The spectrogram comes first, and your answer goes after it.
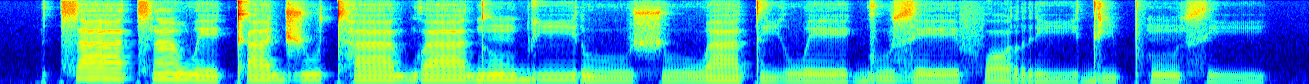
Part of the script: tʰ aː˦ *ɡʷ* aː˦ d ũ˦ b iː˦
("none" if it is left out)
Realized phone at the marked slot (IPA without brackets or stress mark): ɡʷ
